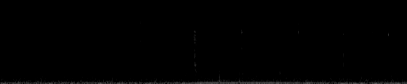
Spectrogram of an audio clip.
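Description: Faint, scattered clicks of a computer keyboard and mouse as text is typed and a dialog button is clicked, over a low steady hum.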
